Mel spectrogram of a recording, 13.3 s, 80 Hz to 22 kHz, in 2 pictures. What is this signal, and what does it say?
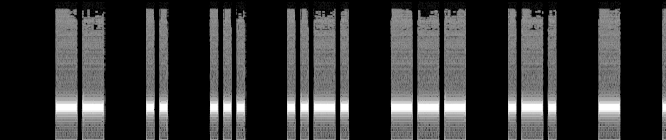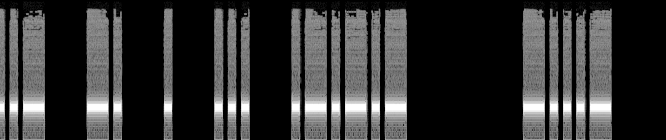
Morse code, heard as a keyed tone, about 18 wpm, spaced as for 12 wpm, 1000 Hz. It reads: MISFORTUNES. <BT>
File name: qotdfiles / 12wpm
